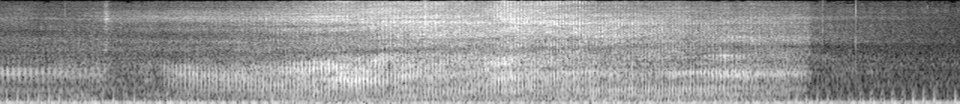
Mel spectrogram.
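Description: Another motorbike roars past nearby, its engine rising in pitch and then fading.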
